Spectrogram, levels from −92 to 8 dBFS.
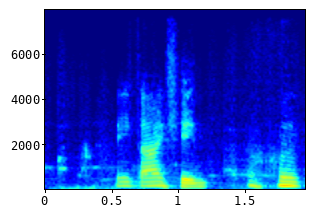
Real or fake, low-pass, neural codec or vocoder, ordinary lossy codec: fake; none; codec, 16 kHz, 0.5 kbps, X-Codec, HuBERT features, trained on general audio; none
